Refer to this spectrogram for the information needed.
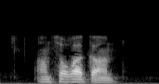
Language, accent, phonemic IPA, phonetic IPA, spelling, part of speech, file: Armenian, Eastern Armenian, /ɑnt͡sʰoʁɑˈkɑn/, [ɑnt͡sʰoʁɑkɑ́n], անցողական, adjective, Hy-անցողական.ogg
- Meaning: 1. transitory, temporary 2. transitive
